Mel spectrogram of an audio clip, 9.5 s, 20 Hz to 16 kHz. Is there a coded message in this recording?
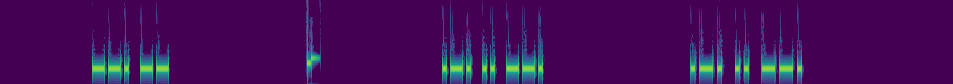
Yes: Morse code from 0.9 to 8.0 s, heard as a keyed tone, about 27 wpm, 700 Hz. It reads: GM RIG RIG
